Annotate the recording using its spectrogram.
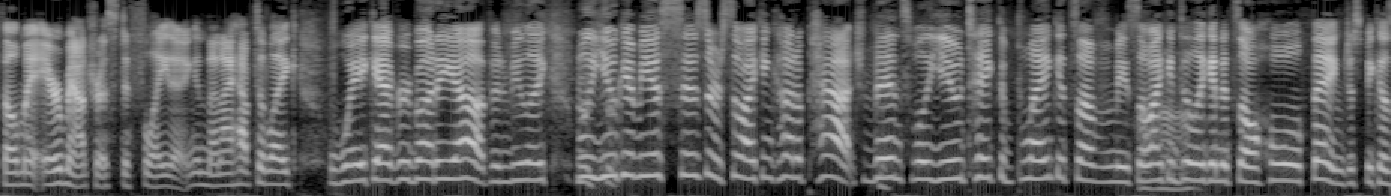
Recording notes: We recorded directly from our property for the very first time! I forced everyone to pile into our tent and record from there. You know, because of acoustics.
